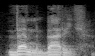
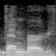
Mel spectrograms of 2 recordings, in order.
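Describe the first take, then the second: First: The name ends with a 'barry' sound. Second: The name ends with a 'berg' sound. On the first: This is the native pronunciation of the name. "give us the proper one more time" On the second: This is an Americanized pronunciation of the name. "for the American pronunciation"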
